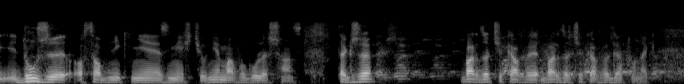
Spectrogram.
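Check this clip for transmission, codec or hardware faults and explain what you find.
One fault stands out: a feedback echo between two devices, running from 3.63 s to the end of the clip at 6.84 s. The speech comes back as a fainter copy roughly every 400 ms, peaking at about 13 dB below the speech itself, heard through the light coding of AMR wideband (HD Voice) at 12.65 kbit/s. A second device in the same room is playing out this call, and the first microphone picks that playback up again. Each device's echo canceller only removes its own output, so the returned sound passes straight through.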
